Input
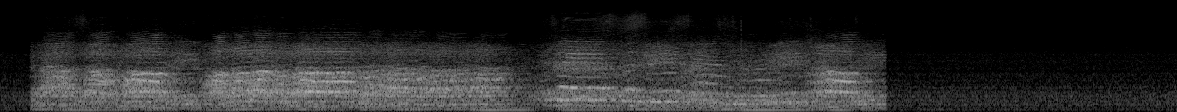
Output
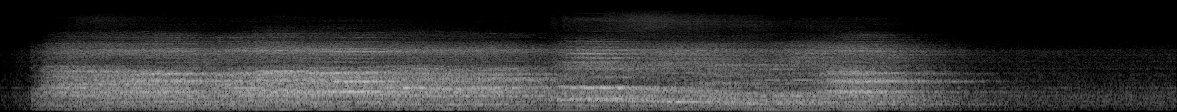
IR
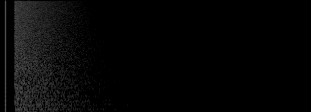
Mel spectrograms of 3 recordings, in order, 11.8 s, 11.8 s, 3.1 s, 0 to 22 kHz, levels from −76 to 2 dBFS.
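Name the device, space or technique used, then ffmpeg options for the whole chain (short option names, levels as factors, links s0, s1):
PA in a hall: -filter_complex "[0:a]highpass=f=190:p=1,equalizer=f=3400:t=o:w=0.2:g=7,aecho=1:1:166:0.562[s0];[1:a]atrim=start_sample=2205[s1];[s0][s1]afir=irnorm=-1:irlink=0"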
